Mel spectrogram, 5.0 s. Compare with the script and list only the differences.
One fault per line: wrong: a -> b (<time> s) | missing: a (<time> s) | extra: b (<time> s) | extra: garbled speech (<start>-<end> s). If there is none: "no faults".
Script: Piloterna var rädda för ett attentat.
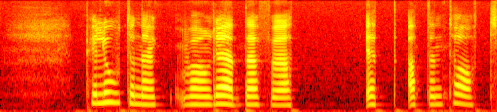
no faults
